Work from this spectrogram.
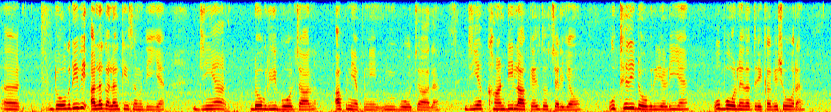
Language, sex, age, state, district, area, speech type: Dogri, female, 18-30, Jammu and Kashmir, Kathua, rural, spontaneous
